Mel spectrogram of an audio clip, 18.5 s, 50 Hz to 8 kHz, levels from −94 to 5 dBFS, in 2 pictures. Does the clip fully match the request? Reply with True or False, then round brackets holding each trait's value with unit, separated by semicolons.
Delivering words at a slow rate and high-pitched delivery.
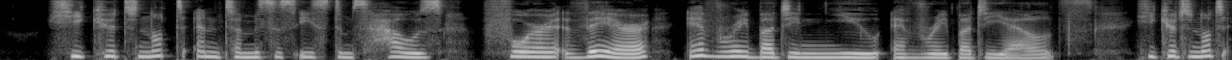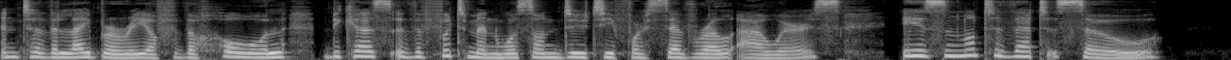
True (115 wpm; 205 Hz)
